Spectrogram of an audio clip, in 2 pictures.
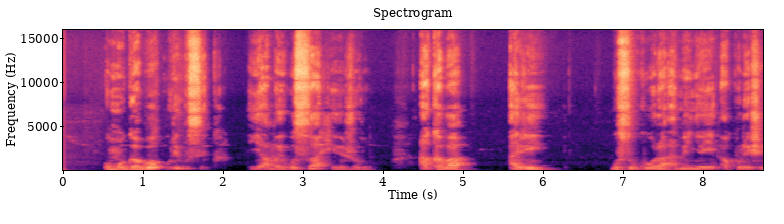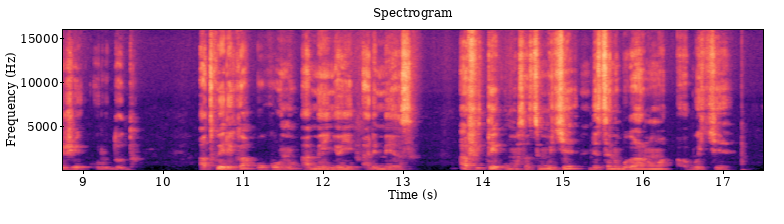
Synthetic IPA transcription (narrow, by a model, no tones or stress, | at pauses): umuɡaβo̞uɾiβusikḁ | jaːmbajeβusahe̞ːʒuɾu | akaβaː | ɾi | ɡusukuɾaʔame̞ɲo̞jeʔa̰koɾe̞ʃe̞ʒe̞uɾudo̞do | atwe̞ːɾe̞kaukuːn̥huame̞ɲo̞je̞aɾime̞ːzḁː | fite̞ʔumusat͡simuce̞nde̞t͡se̞nubɡaːnwaβuce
